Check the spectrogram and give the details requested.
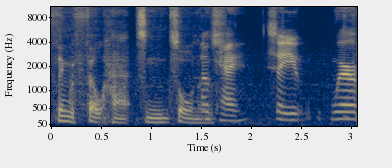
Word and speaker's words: sauna: sauna again. Sounds ridiculous. Sauna. Oh, sorry. I say it with a fucking Scandi accent on accent.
